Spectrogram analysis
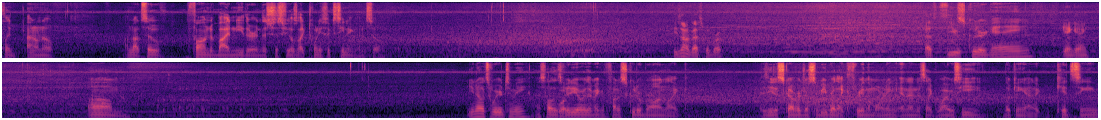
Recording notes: Recorded on Halloween, and on the porch.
